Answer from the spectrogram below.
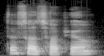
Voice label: how much shanghainese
